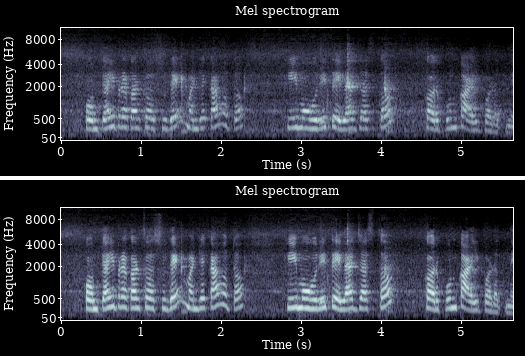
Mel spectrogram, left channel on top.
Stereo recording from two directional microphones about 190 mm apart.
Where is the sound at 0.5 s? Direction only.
55° right (ahead or behind).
